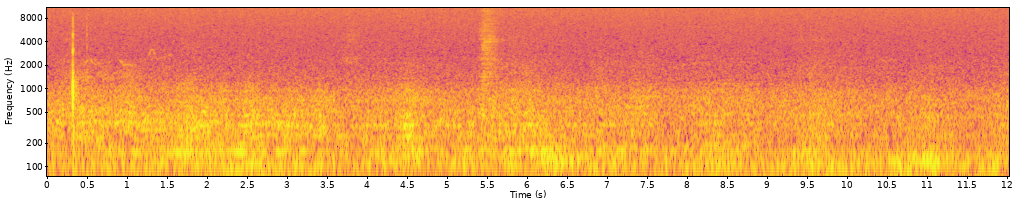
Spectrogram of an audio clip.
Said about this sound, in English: Planes coming from Luton Airport, going to Luton Airport. They come and go.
